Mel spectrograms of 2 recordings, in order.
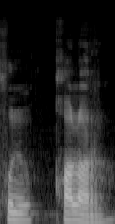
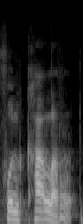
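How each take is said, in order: First: Color is said like the Indonesian word kolor. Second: Color is said with a fluent English pronunciation. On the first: It sounds like the word for underpants. The speaker calls it wrong. "bukan full color ya. Kalau color itu celana" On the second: It means full of colours. The speaker calls it right. "Ini bahasa Inggris. Pengucapannya harus fasih"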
